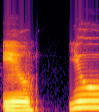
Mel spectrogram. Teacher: ওয়াও মাদ্দাকে এক আলিফ পরিমাণ টান দিয়ে পড়তে হয়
